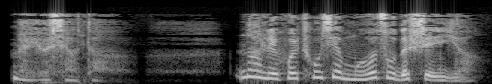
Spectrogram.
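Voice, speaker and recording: Woman acting anxious noblewoman, lively swooping pitch. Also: normal speed, breathy edge, no echo, studio quality, full character voice. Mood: distressed. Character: anxious dragon noblewoman recounting a terrifying curse ordeal.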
